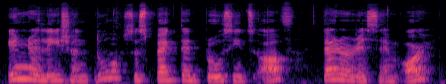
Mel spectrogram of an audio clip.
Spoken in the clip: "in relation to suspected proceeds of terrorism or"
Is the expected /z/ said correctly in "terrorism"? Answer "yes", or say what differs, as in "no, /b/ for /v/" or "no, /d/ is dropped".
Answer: no, /s/ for /z/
